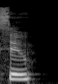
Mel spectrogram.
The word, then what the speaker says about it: Siu: C-U? Sue? S-I-U. It's from Eric Sue. Sue.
